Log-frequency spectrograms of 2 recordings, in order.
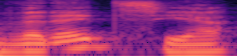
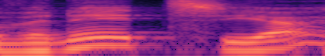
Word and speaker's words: Venezia: slightly altered version of the italian word venezia forgive my bad italian pronunciation venezia which in english would be venice because when the italian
